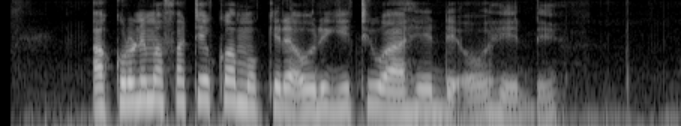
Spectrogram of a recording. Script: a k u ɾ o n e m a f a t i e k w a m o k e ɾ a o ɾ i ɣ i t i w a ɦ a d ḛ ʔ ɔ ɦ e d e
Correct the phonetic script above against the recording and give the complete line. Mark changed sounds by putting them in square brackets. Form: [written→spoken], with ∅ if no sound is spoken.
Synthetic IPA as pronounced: a k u ɾ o n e m a f a t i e k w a m o k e ɾ a o ɾ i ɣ i t i w a ɦ [a→e] d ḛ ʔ ɔ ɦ e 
